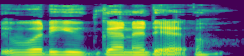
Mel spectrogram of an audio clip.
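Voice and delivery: plain

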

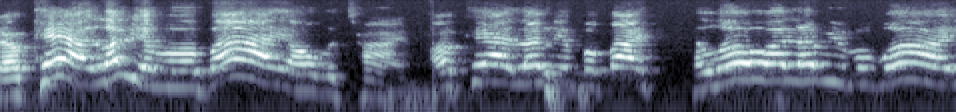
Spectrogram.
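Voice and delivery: put-on high-pitched little-girl voice. Retelling what the next door neighbor kid always said: high-voiced neighbor girl imitation. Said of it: "the high voice neighbor girl".

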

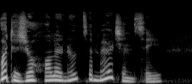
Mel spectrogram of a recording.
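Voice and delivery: put-on little English lady voice with English accent. Describing a Hall & Oates hotline message, doing its English lady voice. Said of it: "a little English lady that goes".

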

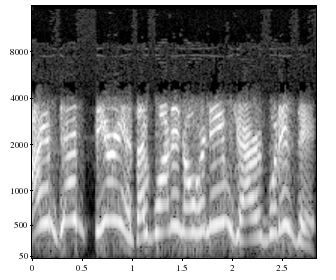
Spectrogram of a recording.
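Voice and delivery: very high, agitated, insistent worked-up delivery. Demanding on a phone call to know her name: worked up. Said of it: "you need to calm down".

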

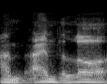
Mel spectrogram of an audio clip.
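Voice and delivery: very slow, creaky, rough tough-lawman delivery. Doing Jason Statham playing Judge Dredd: Jason Statham as Judge Dredd. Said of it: "That's Jason Statham as Judge Dredd".

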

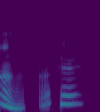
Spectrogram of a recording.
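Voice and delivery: high, soft, unimpressed aside. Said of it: "and I was kinda like".

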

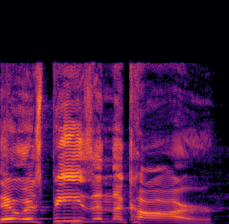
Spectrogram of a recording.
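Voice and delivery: shrill, very high, very loud, drawn-out slow panic. Guessing the missing line, quoting a movie's bee scene: imitating Tommy Boy bee panic. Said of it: "kinda like a Tommy Boy moment".

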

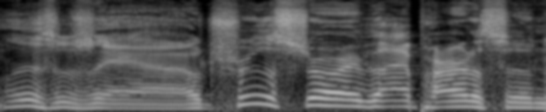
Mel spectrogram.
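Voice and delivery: put-on sports announcer voice. Joking that the podcast is true stories only: Harry Caray voice. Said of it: "when you do that voice".

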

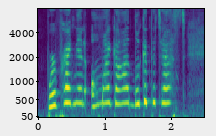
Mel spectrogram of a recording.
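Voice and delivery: thrilled, super excited outburst, pitched way up. Retelling opening the shower curtain to share a positive test: imitating own past excitement. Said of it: "super excited".

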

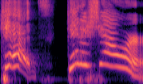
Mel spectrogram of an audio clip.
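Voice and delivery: play-acted, very high, swooping yell. Retelling how the other person yelled at the kids from a chair: imitating someone yelling at kids. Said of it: "you start yelling at the kids".

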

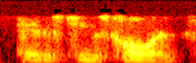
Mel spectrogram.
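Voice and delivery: hushed whisper. Retelling what the agent tells him when a team calls: imitating a whisper. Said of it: "he kinda whispers to me".

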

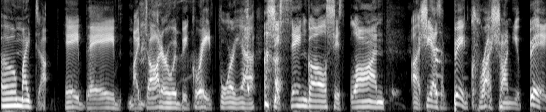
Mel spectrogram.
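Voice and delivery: slow, drawn-out fatherly voice. Retelling what her dad might have said, imitating her dad's voice. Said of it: "I've ever heard you imitate your dad".

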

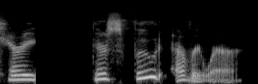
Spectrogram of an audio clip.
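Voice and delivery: hushed, quiet, softly spoken. Recounting what a man said to you, retelling a quiet remark. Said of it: "he said it really quietly".

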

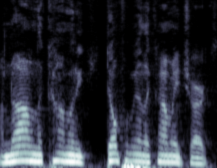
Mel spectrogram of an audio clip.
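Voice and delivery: mock screaming, shouting. Recounting a past argument, retelling a scream. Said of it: "I was screaming like".

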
